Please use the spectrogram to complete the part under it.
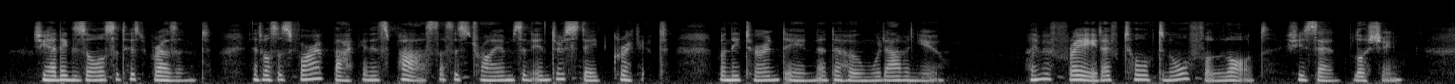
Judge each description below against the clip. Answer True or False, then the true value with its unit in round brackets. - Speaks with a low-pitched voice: False (200 Hz)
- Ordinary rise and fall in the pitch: False (2.3 semitones)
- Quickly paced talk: False (155 wpm)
